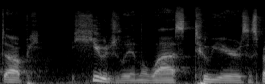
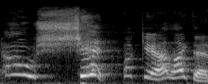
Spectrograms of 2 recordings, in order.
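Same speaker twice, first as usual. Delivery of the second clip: much higher, louder mock excitement; hyped reaction; 7 dB louder, slower than usual. Imitating a stranger thrilled by Lady Liberty, much higher. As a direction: imitate the guy's thrilled outburst. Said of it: "And he was just like".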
